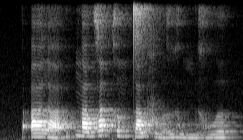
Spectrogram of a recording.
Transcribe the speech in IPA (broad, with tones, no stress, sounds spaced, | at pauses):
ʔ aː˧ l aː˨˩ ʔ ɨ˦˥ p̚ ŋ a˧ w ɣ a˦˥ t̚ x ə˧ m t̪ a˧˥ w ʂ u˨˩˨ ə̯ ɣ ɨ˨˩ w ŋ ɨ˨˩ ɣ u˧ ə̯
